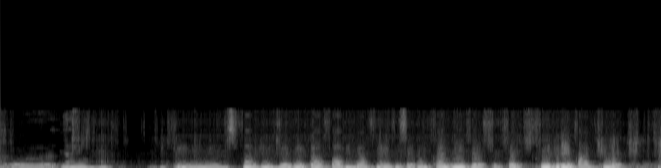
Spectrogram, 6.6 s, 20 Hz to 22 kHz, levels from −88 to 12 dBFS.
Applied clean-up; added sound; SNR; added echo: neural separator model SepFormer DNS4.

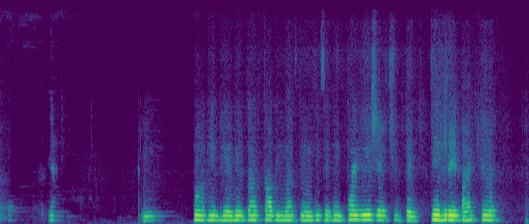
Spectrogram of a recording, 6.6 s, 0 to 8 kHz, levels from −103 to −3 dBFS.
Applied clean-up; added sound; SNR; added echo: neural mask model DeepFilterNet 3.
